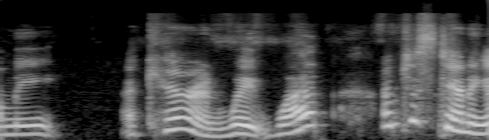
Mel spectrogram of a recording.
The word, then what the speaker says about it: Karen: Even though I pronounce my name differently, as everybody knows, Karen, not Karen.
